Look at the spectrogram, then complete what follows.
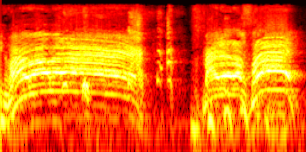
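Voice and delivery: high, loud gangster shout; Scarface impression. Shown as a demonstration. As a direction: yell it like Scarface. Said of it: "I had to be Scarface".

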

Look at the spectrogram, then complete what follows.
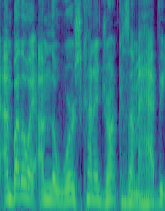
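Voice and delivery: ordinary talk

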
